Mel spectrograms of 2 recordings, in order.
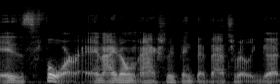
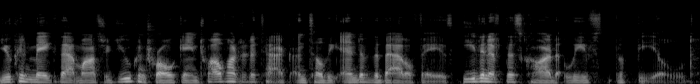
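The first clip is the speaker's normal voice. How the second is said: ordinary delivery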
